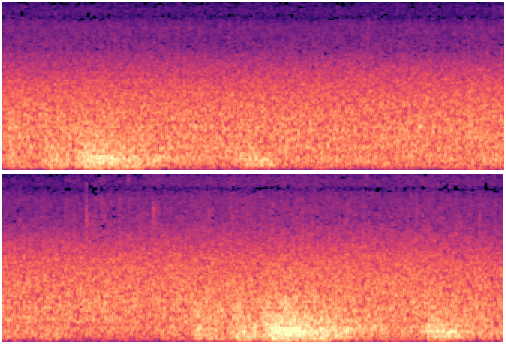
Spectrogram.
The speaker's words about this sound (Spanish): ¿Parará finalmente esta lluvia? Puede ser que Noé haya tenido razón.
